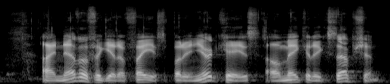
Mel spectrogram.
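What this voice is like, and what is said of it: Imitates another person's voice. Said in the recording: “best impersonation I've ever done ... Groucho Marx”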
